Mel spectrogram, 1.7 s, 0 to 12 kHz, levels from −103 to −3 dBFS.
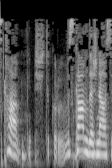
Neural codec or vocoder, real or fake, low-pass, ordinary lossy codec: none; real; 10.8 kHz; MP3, 32 kbps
